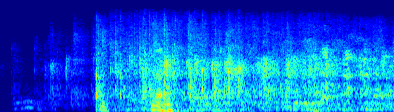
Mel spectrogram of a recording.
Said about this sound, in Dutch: oh, makkelijkste applaus van de dag.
